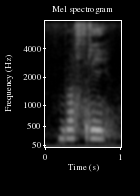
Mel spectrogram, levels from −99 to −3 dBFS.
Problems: none marked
